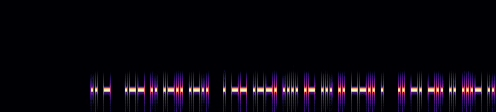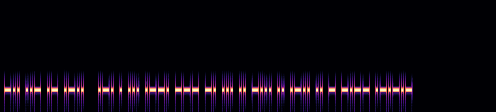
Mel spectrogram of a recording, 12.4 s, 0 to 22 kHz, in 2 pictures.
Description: Morse code, heard as a keyed tone, about 44 wpm, 700 Hz. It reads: IT WILL EMPHASIZE INDIVIDUAL RESPONSIBILITY.
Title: Sentences from Top 1500 Words 45wpm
